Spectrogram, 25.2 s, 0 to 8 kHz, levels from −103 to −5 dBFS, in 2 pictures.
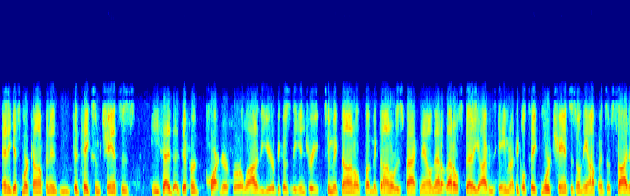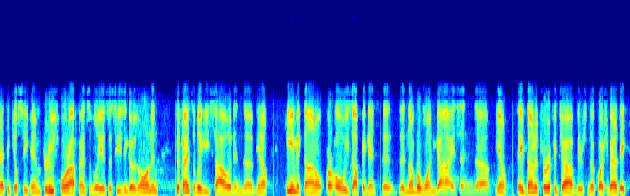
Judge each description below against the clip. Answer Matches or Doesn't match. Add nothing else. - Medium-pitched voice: Doesn't match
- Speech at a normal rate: Doesn't match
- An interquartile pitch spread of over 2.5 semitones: Doesn't match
